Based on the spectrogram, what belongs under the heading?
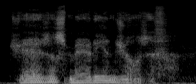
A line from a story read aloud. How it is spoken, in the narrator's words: whispered Stephen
